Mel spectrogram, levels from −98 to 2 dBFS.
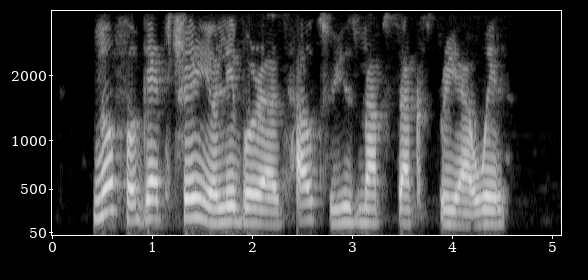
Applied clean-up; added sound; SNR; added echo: none; none; none; none.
